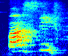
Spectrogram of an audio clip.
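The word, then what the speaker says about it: perceive: কনসিভ, পারসিভ, পিইআর, CEIVE, পারসিভ, এই যে পারসিভ, এই সি এর উচ্চারণটা হবে এস এর মতো।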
